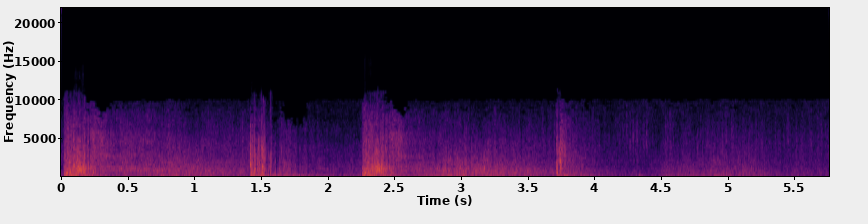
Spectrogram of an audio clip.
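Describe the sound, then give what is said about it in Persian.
Continuous rumbling bombardment with heavy, low booms, broken by several sharp explosive bursts at irregular intervals. Iraqi artillery and mortar shells crash onto the supply area over a dense, roaring background of fire, with no voices. “حاجی بونه تدارکاتو زیر آتیش گرفتن.”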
